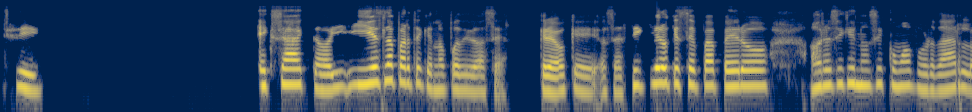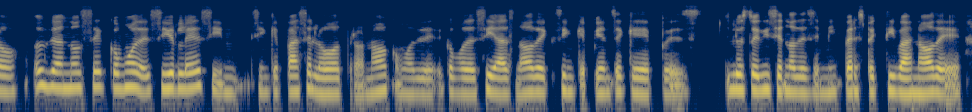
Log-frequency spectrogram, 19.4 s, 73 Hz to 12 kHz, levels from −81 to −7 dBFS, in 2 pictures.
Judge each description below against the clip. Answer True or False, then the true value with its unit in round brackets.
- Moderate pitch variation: True (4.7 semitones)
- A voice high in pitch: True (205 Hz)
